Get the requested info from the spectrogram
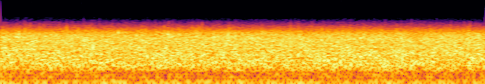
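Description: Steady, muffled rain noise with the highs cut away so it sounds dull and distant, over a faint low rumble.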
